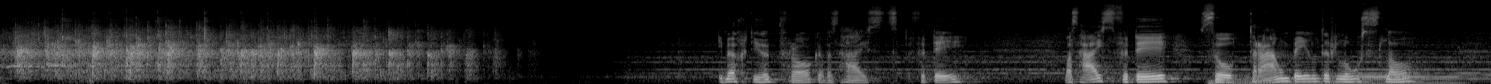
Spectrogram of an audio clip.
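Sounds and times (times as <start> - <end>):
audience applause: 0.0 - 5.4
speech: 7.2 - 9.8, 10.6 - 14.3.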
